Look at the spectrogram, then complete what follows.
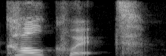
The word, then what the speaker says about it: Colquitt: how do you say your last name uh colquitt it sounds posh it sounds posh but it's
